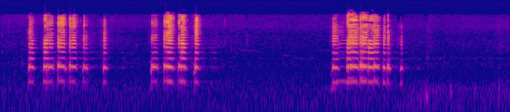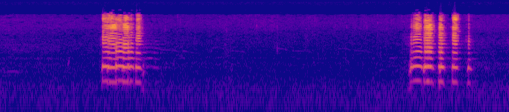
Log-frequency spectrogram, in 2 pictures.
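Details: Trumpeting swan calls, each a short cluster of nasal, brassy honks separated by pauses of one to three seconds over quiet background noise.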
